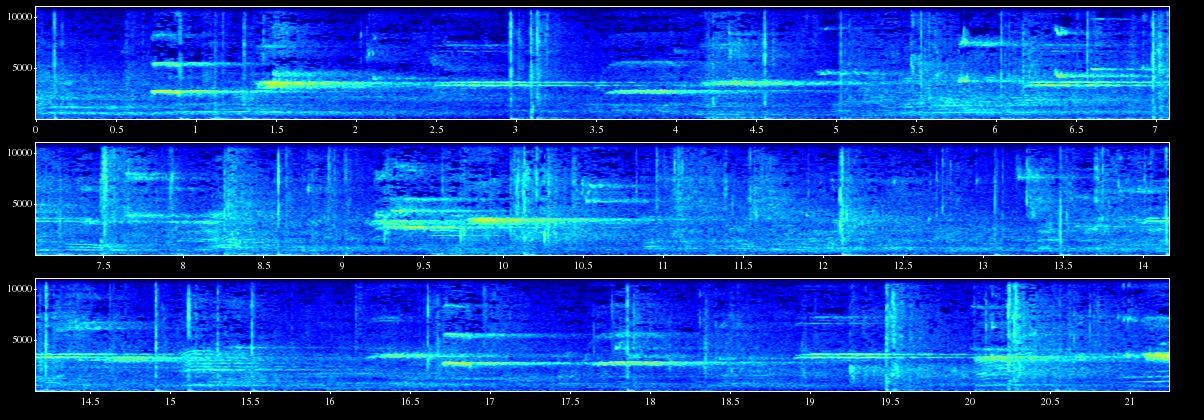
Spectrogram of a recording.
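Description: A ball smacks off hands and bounces with loud thuds.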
